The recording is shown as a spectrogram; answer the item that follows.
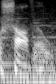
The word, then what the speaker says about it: Szaweł: Nadano mu imię Szaul, wymawiane po polsku jako Szaweł, imię pierwszego króla Izraela.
